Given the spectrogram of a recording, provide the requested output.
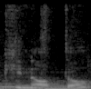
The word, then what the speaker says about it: chinotto: And it's basically made out of chinotto, which is a citrus that in the United States is not present.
